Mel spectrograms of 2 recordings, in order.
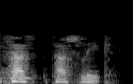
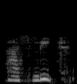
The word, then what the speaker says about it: Tashlich: Tashlich. – Tashlich.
